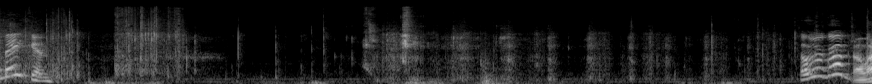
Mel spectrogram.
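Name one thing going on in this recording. Crisp chips crunch as people chew.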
